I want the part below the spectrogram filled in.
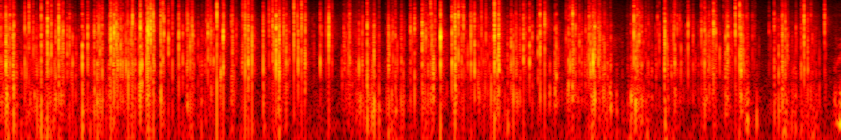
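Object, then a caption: Plastic foil candy bag. A pink Petit Rinka chocolate bag made of plastic/foil film and filled with candies is tapped and crinkled with long red nails. Dense, bright crinkling rustles mix with quick, sharp taps and clicks throughout, with almost no low end.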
